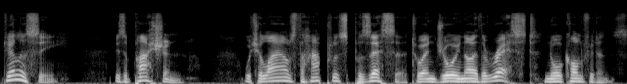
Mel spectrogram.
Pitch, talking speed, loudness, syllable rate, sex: 135 Hz, 145 wpm, -17 LUFS, 5.1 syllables/s, male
